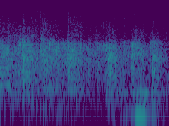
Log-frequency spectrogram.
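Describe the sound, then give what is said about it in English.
Applause from a church audience clapping their hands in praise for the choir and praise team, a dense, steady wash of clapping that continues without a break from start to finish. “Give them a hand clap of praise. Would you do that?”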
